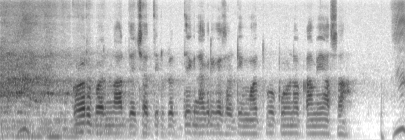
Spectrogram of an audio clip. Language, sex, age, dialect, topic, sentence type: Marathi, male, 31-35, Southern Konkan, banking, statement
